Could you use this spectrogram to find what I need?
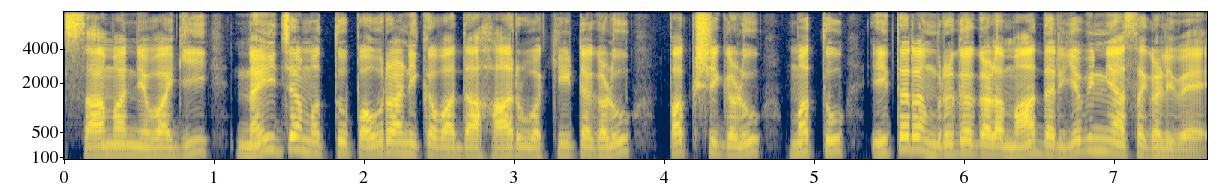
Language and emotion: Kannada, neutral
